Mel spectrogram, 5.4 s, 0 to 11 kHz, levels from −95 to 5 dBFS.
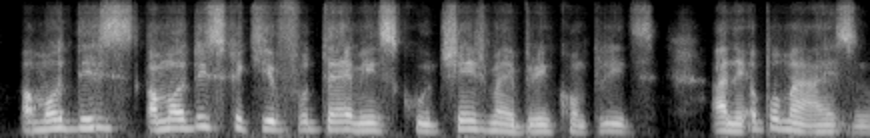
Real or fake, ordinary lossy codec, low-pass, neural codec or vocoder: fake; Opus, 16 kbps; 9.9 kHz; codec, 16 kHz in and 24 kHz out, 0.8 kbps, FocalCodec, streaming, 65536 codes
